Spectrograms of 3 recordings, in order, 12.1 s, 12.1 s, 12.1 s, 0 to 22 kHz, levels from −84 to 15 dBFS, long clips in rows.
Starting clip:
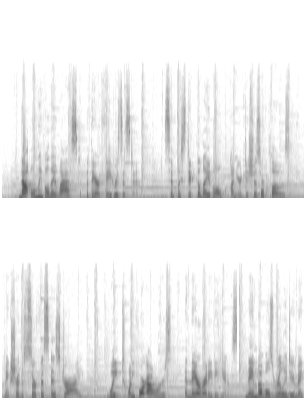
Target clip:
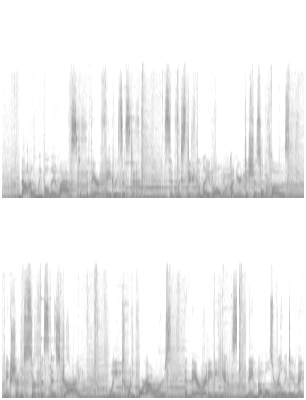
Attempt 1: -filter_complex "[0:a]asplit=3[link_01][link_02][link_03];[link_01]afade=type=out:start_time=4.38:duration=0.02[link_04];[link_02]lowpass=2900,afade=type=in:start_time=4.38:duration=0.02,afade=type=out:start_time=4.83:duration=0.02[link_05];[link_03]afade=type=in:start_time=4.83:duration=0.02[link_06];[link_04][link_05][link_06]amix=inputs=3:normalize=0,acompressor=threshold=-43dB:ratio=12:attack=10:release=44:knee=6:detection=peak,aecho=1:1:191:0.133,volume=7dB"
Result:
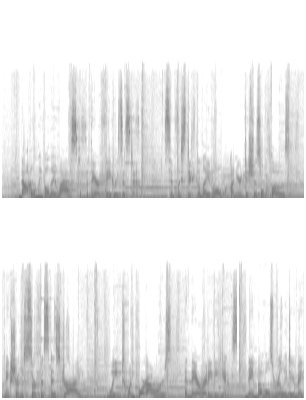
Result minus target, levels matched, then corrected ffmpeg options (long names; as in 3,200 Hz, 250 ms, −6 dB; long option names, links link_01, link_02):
downward compressor: peak gain reduction −7 dB
-filter_complex "[0:a]asplit=3[link_01][link_02][link_03];[link_01]afade=type=out:start_time=4.38:duration=0.02[link_04];[link_02]lowpass=2900,afade=type=in:start_time=4.38:duration=0.02,afade=type=out:start_time=4.83:duration=0.02[link_05];[link_03]afade=type=in:start_time=4.83:duration=0.02[link_06];[link_04][link_05][link_06]amix=inputs=3:normalize=0,acompressor=threshold=-50.5dB:ratio=12:attack=10:release=44:knee=6:detection=peak,aecho=1:1:191:0.133,volume=7dB"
